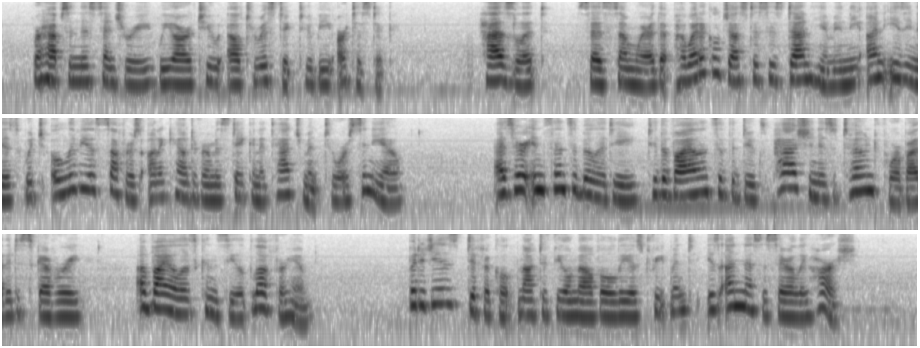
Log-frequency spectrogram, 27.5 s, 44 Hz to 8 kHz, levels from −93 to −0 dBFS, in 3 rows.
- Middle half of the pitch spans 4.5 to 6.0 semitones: Yes, average, 4.8 semitones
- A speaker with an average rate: Yes, average, 150 wpm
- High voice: Yes, high, 200 Hz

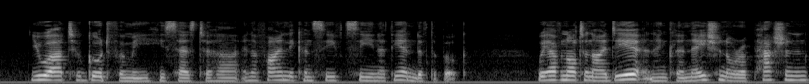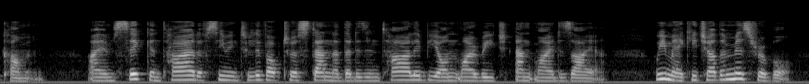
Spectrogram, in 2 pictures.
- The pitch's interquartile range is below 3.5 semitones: No, average, 3.8 semitones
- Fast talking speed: Yes, fast, 220 wpm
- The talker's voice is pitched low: No, medium, 180 Hz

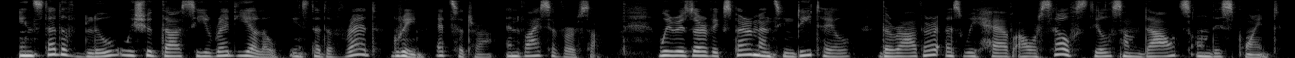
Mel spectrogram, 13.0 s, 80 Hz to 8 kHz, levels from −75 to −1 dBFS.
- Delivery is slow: No, average, 155 wpm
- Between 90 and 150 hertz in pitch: No, medium, 185 Hz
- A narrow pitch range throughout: No, average, 3.9 semitones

